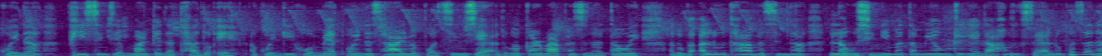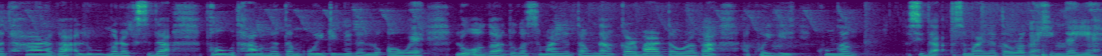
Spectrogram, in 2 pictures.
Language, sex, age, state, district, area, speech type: Manipuri, female, 30-45, Manipur, Kakching, rural, spontaneous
